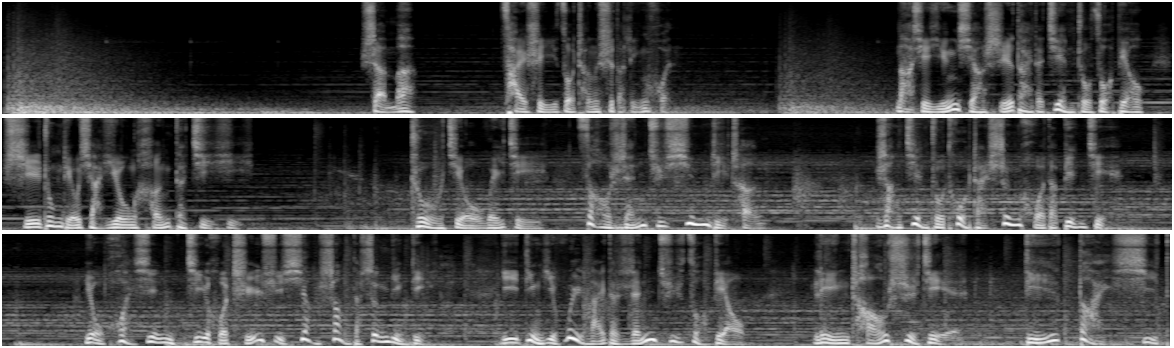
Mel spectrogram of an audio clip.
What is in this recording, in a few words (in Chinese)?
男 广告 高端地产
